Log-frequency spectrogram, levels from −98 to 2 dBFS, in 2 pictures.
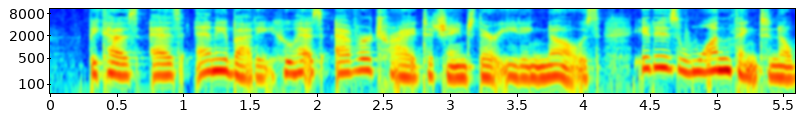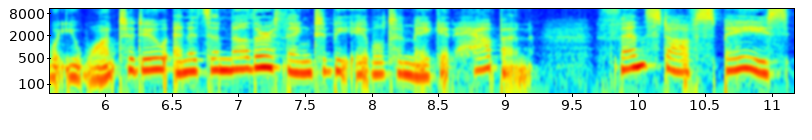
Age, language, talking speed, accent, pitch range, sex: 40-59, English, 200 wpm, American, 170-235 Hz, female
